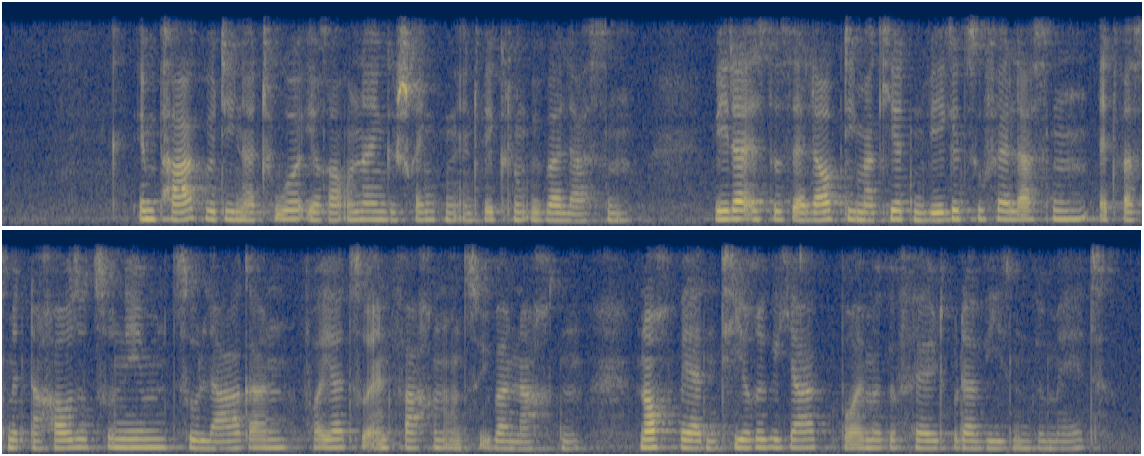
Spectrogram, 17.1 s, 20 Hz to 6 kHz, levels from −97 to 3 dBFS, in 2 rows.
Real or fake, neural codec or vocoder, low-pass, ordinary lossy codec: real; none; 5.4 kHz; none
